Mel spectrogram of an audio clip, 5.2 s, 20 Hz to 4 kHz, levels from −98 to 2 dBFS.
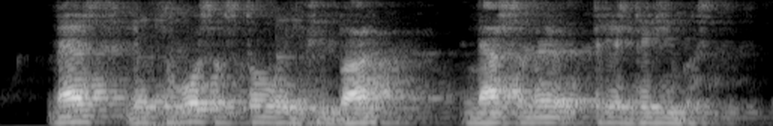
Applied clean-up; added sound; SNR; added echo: neural separator model SepFormer DNS4.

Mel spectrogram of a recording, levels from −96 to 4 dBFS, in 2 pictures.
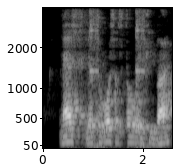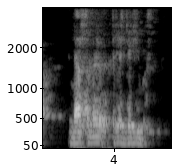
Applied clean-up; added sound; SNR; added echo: classical method WPE with log-MMSE.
